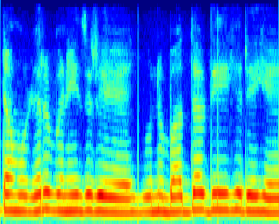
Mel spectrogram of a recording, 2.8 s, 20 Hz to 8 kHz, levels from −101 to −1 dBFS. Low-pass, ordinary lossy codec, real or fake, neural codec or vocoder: 7.2 kHz; none; fake; codec, 24 kHz, 0.9 kbps, WavTokenizer, medium speech release version 1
